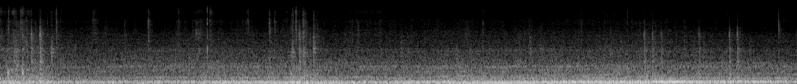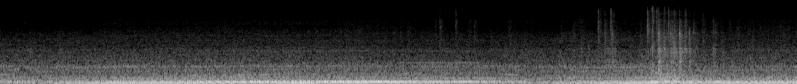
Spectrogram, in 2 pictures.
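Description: The bus rattles and clicks over bumps.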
